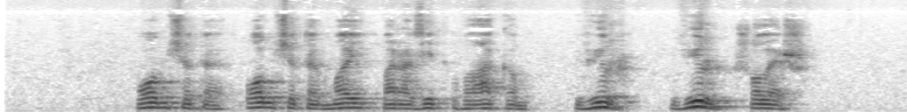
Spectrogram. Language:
Mari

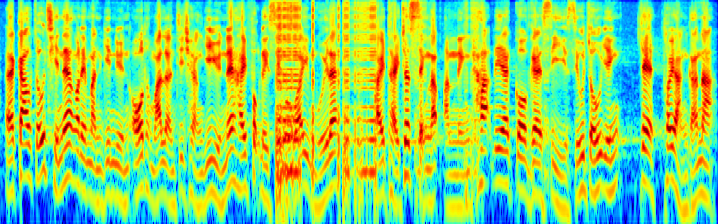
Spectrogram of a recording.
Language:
Cantonese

